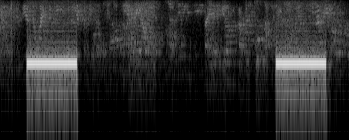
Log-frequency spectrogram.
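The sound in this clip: Ringback tone of a phone call being placed: two long, steady, mid-pitched beeps, each about a second, separated by a long gap in which voices talk quietly.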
